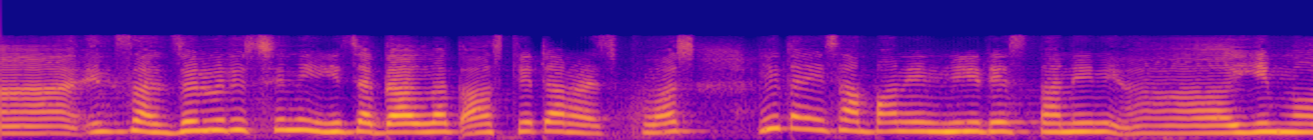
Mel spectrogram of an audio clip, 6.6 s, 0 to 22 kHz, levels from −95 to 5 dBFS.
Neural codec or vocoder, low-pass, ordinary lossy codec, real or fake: codec, 16 kHz, 0.5 kbps, X-Codec, HuBERT features, trained on general audio; none; none; fake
